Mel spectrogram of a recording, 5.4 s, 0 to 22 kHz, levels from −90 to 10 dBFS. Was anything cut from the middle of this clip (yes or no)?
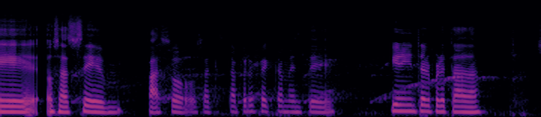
no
